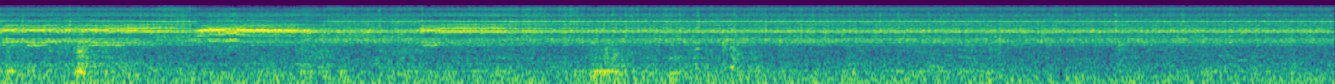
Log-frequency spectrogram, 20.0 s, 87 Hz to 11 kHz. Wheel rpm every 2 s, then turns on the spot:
110, 110, 120, 110, 120, 110, 120, 110, 110, 110.
none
